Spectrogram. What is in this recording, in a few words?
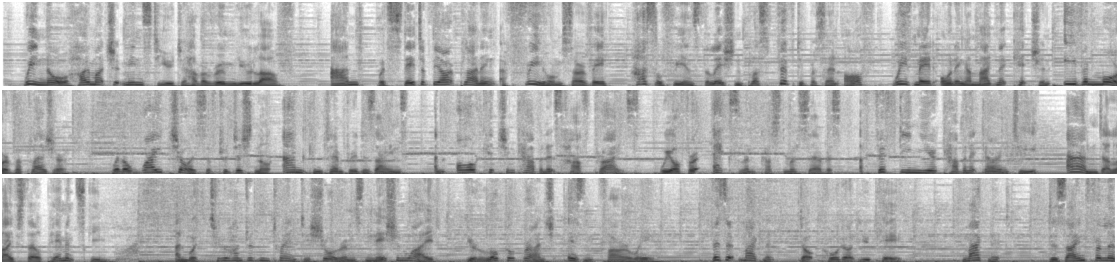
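Scottish Gaelic Accented English Advertisement; GoLocalise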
